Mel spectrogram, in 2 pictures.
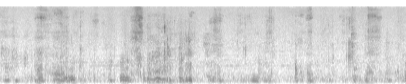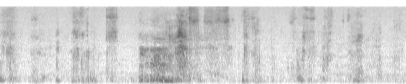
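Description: A French bulldog and a griffon growling as they play-fight, in irregular bursts, with a louder burst about seven seconds in.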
